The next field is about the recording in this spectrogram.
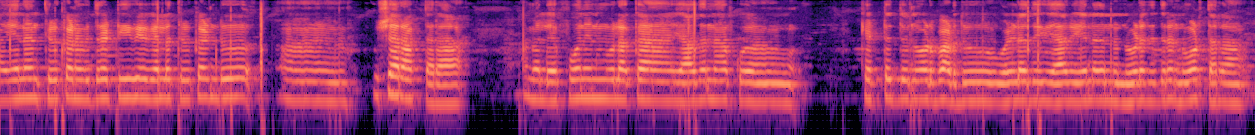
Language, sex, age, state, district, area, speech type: Kannada, female, 30-45, Karnataka, Vijayanagara, rural, spontaneous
